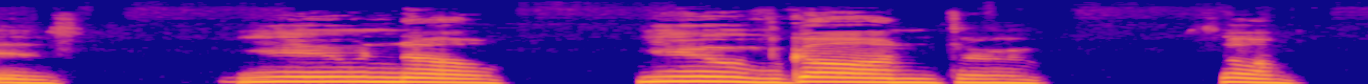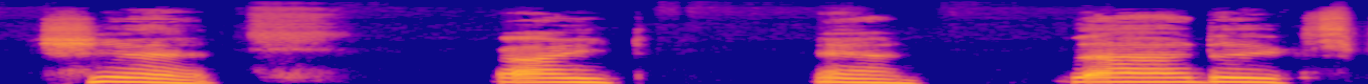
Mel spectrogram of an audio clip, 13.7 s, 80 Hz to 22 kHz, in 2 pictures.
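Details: 46-year-old man with Parkinson's disease diagnosed at 35, about 11 years ago, which he describes as the most aggressive form, with mobility struggles and a deep brain neurostimulator implant; real patient; hypokinetic dysarthria (Parkinsonian speech).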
